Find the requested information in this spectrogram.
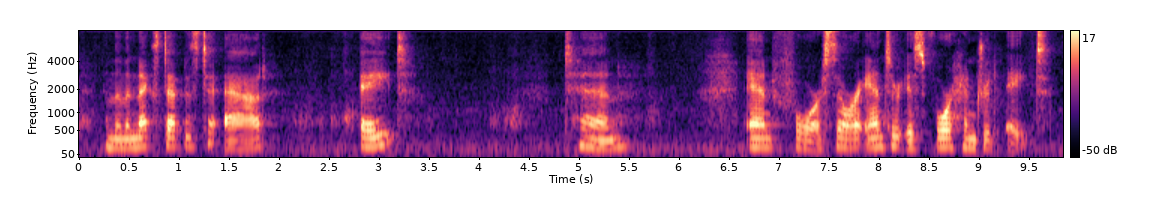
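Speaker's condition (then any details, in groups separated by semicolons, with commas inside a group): No condition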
